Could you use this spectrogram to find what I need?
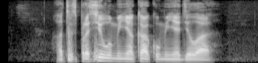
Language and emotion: Russian, angry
